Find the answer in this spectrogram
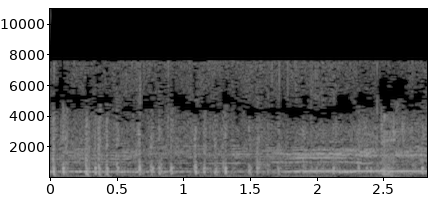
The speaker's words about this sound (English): Come on, horse. Up the hill. Come on, boy. Steady now. Steady.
